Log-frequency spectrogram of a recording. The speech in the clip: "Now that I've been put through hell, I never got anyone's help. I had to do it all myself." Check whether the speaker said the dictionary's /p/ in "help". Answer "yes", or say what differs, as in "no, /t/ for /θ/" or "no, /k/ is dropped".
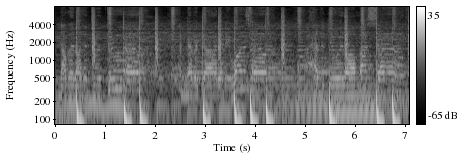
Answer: no, /f/ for /p/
